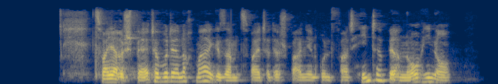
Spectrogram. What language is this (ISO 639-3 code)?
deu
